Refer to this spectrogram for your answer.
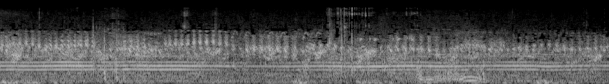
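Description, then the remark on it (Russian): A great crested grebe calls in a steady run of harsh, rattling, croak-like notes that pulse rhythmically for several seconds, with a faint steady hum beneath. “Чомга или большая поганка. Сейчас вы слышите ее голос.”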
